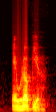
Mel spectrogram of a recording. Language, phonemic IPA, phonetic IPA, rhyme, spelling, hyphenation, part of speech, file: Spanish, /euˈɾopjo/, [eu̯ˈɾo.pjo], -opjo, europio, eu‧ro‧pio, noun, LL-Q1321 (spa)-europio.wav
- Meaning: europium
